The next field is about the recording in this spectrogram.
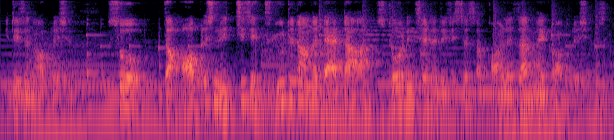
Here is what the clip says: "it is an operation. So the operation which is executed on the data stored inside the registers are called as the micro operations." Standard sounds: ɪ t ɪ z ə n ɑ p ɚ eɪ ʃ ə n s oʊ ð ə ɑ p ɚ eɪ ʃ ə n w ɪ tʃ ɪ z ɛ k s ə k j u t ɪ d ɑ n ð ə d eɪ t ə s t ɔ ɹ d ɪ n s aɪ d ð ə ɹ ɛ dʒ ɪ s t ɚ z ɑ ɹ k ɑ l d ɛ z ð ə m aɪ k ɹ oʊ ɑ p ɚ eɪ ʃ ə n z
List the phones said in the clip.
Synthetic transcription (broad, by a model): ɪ t ɪ z ə n ɑ p ɚ eɪ ʃ ə n s oʊ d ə ɑ p ɚ eɪ ʃ ə n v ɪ tʃ ɪ z ɛ k s ə k j u t ɪ d ɑ n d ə d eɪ t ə s t ɔ ɹ d ɪ n s aɪ d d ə ɹ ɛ dʒ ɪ s t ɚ s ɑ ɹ k ɑ l d ɛ z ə m aɪ k ɹ oʊ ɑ p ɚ eɪ ʃ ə n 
